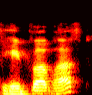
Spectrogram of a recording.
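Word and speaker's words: हेत्वाभास: we call hatu abhas together you pronounce it as hwabhas.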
